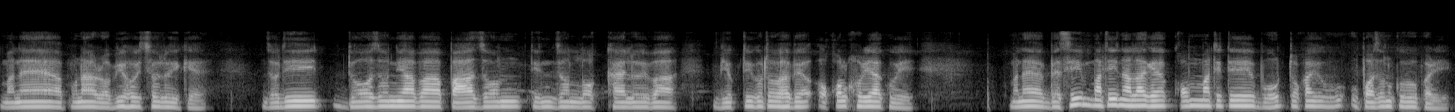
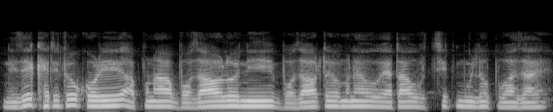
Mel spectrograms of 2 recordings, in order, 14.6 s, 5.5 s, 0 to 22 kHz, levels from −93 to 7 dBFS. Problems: none marked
